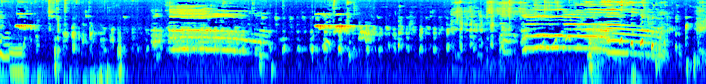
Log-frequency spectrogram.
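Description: A rooster crowing twice, each crow about two seconds long and dropping in pitch at the end, with short high squeaks in between.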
